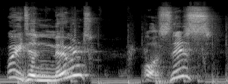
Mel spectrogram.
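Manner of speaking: ordinary talk, nothing marked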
